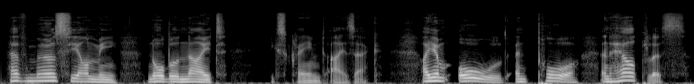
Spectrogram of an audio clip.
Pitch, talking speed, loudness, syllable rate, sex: 125 Hz, 130 wpm, -20 LUFS, 4.1 syllables/s, male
